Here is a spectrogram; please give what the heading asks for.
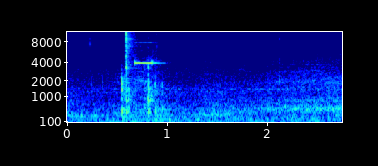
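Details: Induction cooker with the earlier plate put back on: short cluster of sharp high beeps near 4 kHz in a quiet room, then silence; it won't switch on and shows an error code; no-pan detected beep.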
